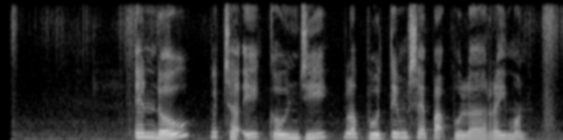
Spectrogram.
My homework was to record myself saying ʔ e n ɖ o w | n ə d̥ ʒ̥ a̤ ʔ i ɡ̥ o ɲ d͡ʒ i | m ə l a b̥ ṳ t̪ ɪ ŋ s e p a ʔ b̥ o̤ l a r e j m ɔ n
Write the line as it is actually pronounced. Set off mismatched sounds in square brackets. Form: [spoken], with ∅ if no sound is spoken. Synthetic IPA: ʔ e n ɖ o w | [ŋ] ə d̥ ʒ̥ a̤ ʔ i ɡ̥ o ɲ d͡ʒ i | m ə l [ə] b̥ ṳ t̪ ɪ [m] s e p a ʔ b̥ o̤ l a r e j m ɔ n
